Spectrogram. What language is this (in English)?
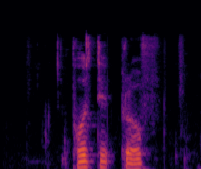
Esperanto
